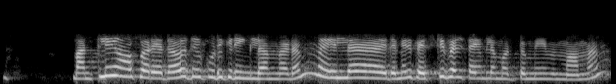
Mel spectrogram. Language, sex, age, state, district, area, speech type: Tamil, female, 30-45, Tamil Nadu, Salem, rural, conversation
